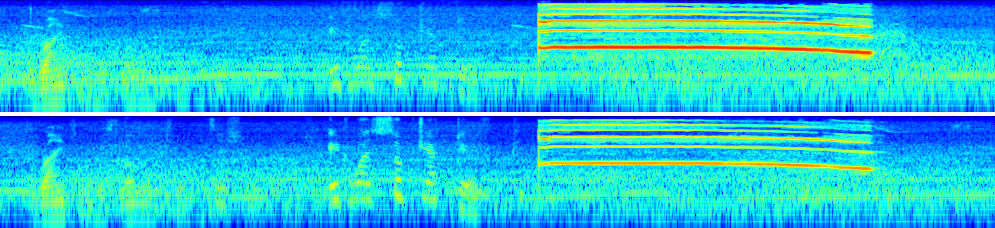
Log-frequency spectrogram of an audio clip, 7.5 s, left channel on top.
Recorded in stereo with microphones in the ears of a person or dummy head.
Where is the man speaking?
25° left (ahead or behind), 0.5 m; by 2.4 s 75° right (ahead or behind), 3 m.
